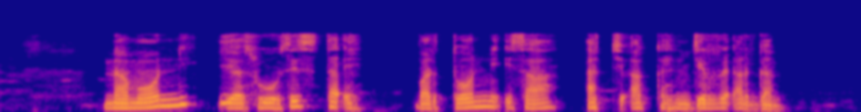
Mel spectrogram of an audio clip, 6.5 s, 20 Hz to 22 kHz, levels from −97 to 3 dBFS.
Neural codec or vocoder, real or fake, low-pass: codec, 16 kHz, 4 kbps, FreqCodec, larger model; fake; 7.2 kHz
